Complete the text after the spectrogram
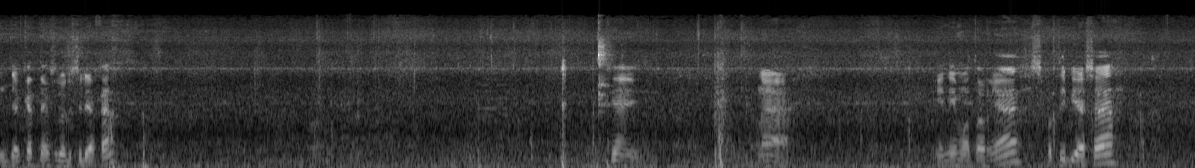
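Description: A man speaks close to the microphone in short, animated bursts.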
